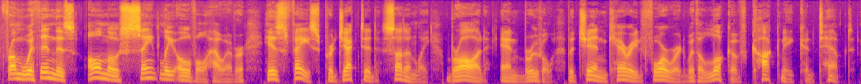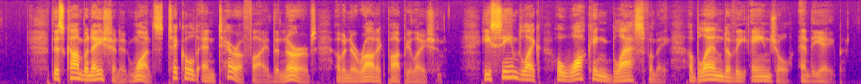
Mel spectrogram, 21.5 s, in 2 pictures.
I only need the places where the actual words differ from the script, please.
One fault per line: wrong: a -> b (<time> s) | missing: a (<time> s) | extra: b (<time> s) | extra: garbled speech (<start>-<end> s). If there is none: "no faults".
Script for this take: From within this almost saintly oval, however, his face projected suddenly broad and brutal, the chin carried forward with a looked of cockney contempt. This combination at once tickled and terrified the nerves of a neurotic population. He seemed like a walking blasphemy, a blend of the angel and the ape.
wrong: looked -> look (8.8 s)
